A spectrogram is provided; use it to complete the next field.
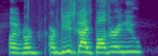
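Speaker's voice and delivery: attempted deep character voice, dropped low. Voicing a shapeshifter imitating Orgoth, sneaking behind Lapis: attempted Orgoth voice. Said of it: "this is gonna be perfectly Orgoth's voice".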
